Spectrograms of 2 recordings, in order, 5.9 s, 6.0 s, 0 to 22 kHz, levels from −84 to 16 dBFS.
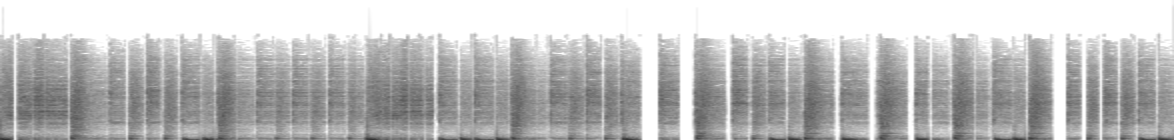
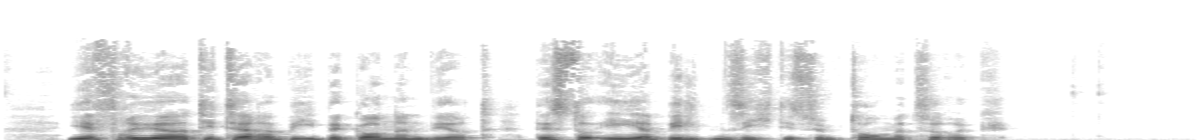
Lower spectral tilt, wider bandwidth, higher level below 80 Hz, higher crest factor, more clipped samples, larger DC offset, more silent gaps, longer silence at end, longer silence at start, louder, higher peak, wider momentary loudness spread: second, -3.5 dB/octave vs -7.5 dB/octave; about the same, 16.5 kHz vs 16 kHz; first, -34 dBFS vs -58 dBFS; about the same, 18 dB vs 18 dB; neither; neither; first, 3.21-3.30 s, 3.40-3.48 s, 4.35-4.39 s, 4.54-4.58 s, 5.27-5.34 s vs none; second, 0 s vs 1.15 s; second, 0 s vs 0.35 s; first, -17 LUFS vs -25 LUFS; first, 0 dBFS vs -8 dBFS; second, 5 LU vs 12 LU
